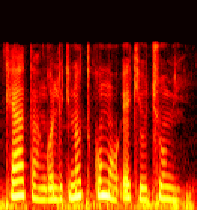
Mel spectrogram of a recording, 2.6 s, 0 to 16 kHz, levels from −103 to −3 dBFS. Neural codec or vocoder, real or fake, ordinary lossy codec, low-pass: none; real; MP3, 64 kbps; 7.2 kHz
